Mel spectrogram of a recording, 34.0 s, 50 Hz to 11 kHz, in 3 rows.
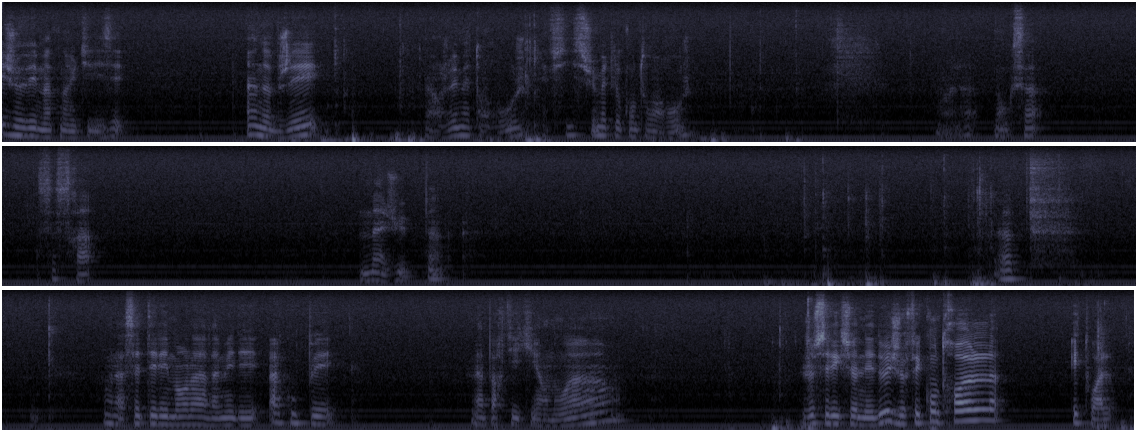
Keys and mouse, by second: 1.5-3.3 drag, 3.3 F2, 4.2 ctrl+z, 5.3 F6, 5.9-7.0 drag, 7.7 shift+click, 9.2-12.2 drag, 12.7-13.7 drag, 15.3-16.9 drag, 18.0-19.7 drag, 19.5 F2, 20.2 shift+click, 21.2 ctrl+a, 22.0 click, 23.2 click, 24.8-26.7 drag, 28.4 click, 30.6-31.7 shift+drag, 33.7 ctrl+KP_Multiply.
